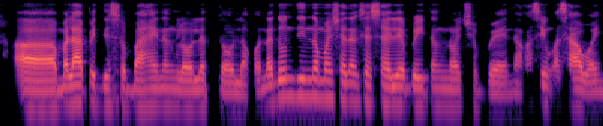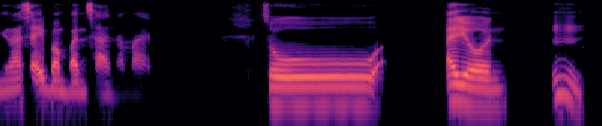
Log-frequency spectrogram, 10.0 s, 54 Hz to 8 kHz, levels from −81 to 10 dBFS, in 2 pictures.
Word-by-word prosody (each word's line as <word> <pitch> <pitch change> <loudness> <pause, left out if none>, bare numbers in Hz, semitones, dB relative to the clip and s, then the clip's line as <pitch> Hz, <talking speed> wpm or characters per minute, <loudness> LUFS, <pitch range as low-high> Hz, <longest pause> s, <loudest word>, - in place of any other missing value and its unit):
ah, 110 0 +6
malapit 135 +3 +4
din 125 - -4
sa - - -4
bahay 115 +1 +1
ng 120 -1 -7
lolo't 110 0 -3
lola 100 -1 -4
ko - - -6
na 135 - 0
dun 170 +1 -1
din 175 -1 -2
naman 165 -1 +1
siya 150 -2 -1
nagse-celebrate 130 -3 0
ng 120 - -11
Noche 115 -1 -5
Buena 100 -1 -6
kasi - - -4
yung - - -7
asawa 110 -3 +2
niya 110 +2 -8
nasa 120 - +1
ibang 110 -1 -2
bansa 100 -1 0
naman. 90 0 -15 0.9
So 125 - -3 1.4
ayun, 120 -4 +4 0.4
hmm. 165 - -9
115 Hz, 175 wpm, -23 LUFS, 110-130 Hz, 1.4 s, ah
